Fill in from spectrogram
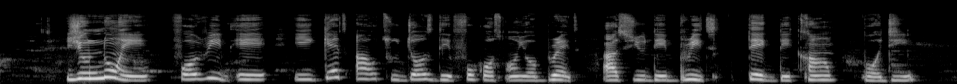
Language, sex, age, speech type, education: Nigerian Pidgin, female, 15-29, spontaneous, tertiary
